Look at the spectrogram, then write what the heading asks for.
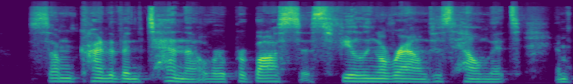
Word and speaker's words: proboscis: again it's uh the I kept saying probiscus last time but I knew it was wrong but I can't remember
